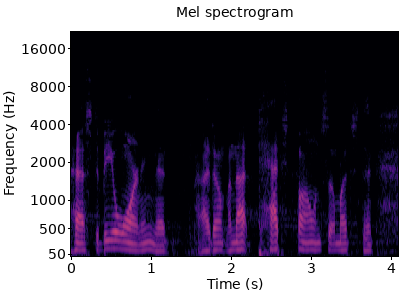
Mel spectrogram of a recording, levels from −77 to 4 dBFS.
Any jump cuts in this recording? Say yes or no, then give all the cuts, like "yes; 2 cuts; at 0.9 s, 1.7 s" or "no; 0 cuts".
yes; 1 cut; at 2.8 s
